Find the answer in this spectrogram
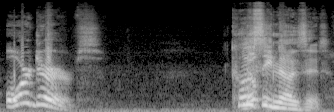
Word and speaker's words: hors d'oeuvres: Hors d'oeuvres. Of course he knows it. Horse duvers. No, he doesn't. It's spelled a really weird way.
